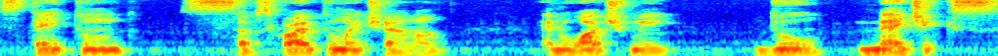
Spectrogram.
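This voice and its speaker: A man talks at a medium pitch. He speaks with a non-native accent. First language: not English. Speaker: forex trading youtuber. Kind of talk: direct-to-camera monologue. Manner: halting, self-repeating.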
